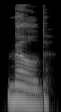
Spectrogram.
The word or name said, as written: meld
